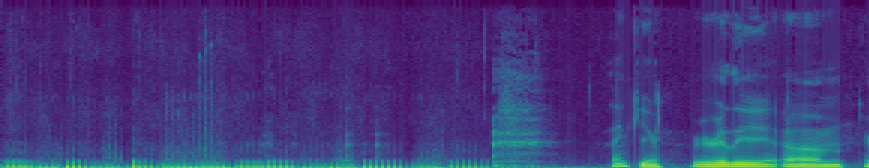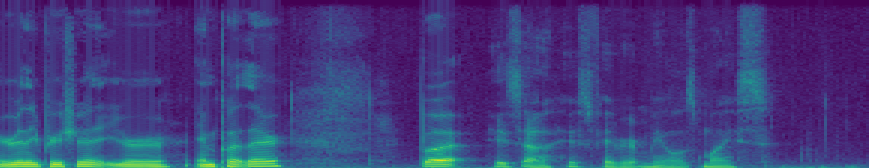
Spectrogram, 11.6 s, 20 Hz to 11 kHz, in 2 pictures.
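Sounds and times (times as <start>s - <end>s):
domestic cat purring: 0.0s - 4.5s
speech: 4.0s - 8.0s, 8.6s - 11.0s.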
